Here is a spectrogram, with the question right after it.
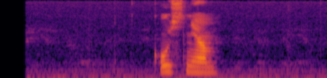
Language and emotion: Russian, neutral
